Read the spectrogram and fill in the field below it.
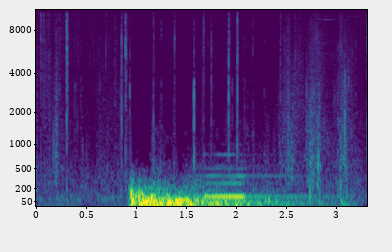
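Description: Flames roar up in a burst of fire.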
